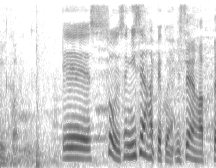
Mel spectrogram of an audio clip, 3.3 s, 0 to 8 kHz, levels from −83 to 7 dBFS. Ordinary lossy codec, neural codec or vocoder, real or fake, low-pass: none; codec, 16 kHz, 4 kbps, FreqCodec, larger model; fake; 7.2 kHz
